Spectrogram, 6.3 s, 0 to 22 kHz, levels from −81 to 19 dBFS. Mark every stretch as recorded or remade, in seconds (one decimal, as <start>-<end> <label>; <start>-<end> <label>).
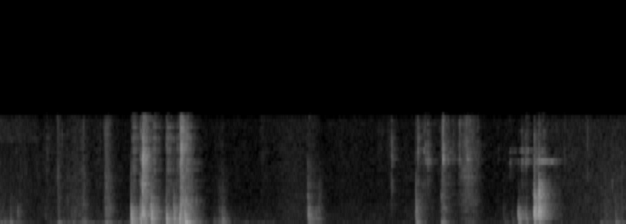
0.0-5.2 recorded; 5.2-5.8 remade; 5.8-6.3 recorded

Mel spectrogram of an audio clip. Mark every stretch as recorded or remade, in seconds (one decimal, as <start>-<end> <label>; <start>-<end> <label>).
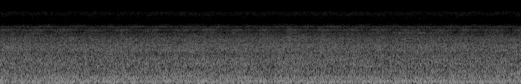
0.0-0.9 recorded; 0.9-3.5 remade; 3.5-4.1 recorded; 4.1-4.6 remade; 4.6-5.2 recorded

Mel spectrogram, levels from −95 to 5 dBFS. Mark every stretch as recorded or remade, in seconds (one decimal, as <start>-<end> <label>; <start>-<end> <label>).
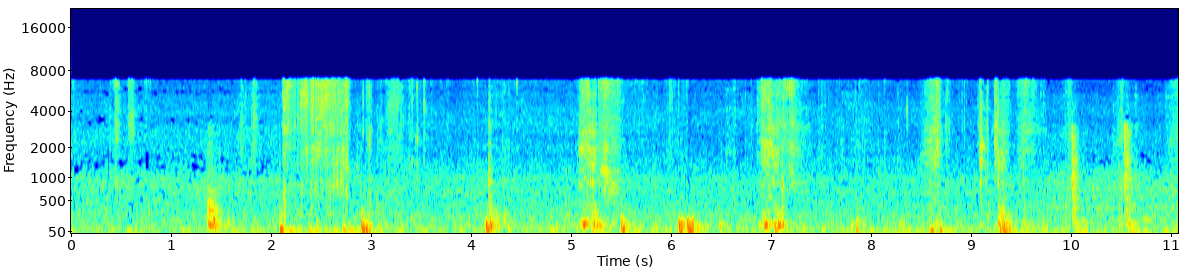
0.0-11.1 recorded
